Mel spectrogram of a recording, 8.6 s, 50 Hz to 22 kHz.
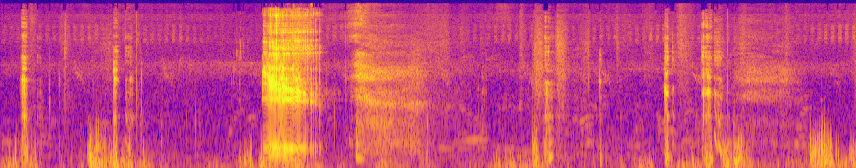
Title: Burping in my neighborhood 1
